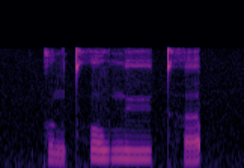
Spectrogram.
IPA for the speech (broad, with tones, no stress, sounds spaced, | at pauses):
k ʊ˨˩ ŋ t̪ʰ o˧ w n̪ yː˧ t̪ʰ ɐ˨˥ p̚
